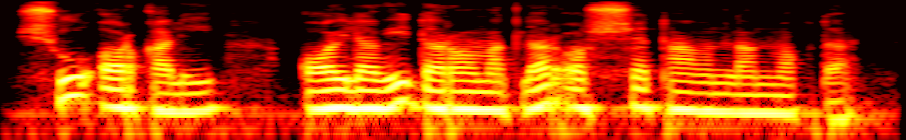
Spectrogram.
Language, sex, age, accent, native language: Uzbek, male, 35+, Qashqadaryo, Uzbek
